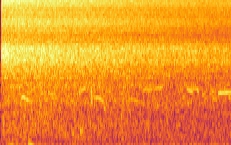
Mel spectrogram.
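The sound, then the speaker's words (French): A steady, loud hiss of escaping steam, like a steamboat venting, holds for about three seconds with no pauses and fades slightly toward the end. No one speaks. “Et autre chose qu'on aime faire nous les hommes c'est être sexiste comme lorsqu'on compare la vapeur d'un bateau avec les vapeurs d'une femme.”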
